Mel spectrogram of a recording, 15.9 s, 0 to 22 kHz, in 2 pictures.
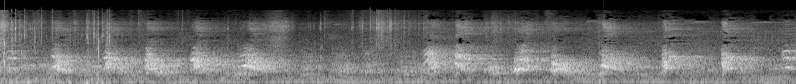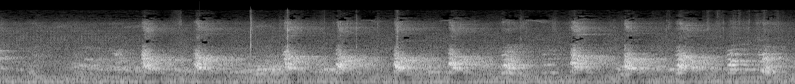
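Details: Lilly, a Shiba Inu awaiting adoption, recorded 10/12/2010, barking in a steady series of sharp, mid-pitched barks, roughly two per second, with brief pauses between bursts and faint voices in the background.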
